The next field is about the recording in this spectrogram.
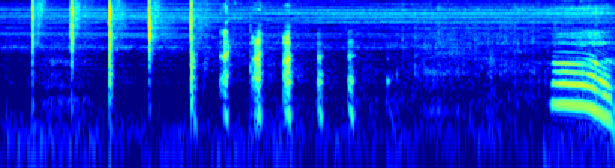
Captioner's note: clapping; laughing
